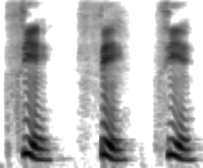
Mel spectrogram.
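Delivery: "त्से" with a clear ts at the start, said slowly; German Z sound. Shown as a demonstration. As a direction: draw out the ts in "त्से". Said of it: "ये ऐसे बोलता है". ("त्से" में साफ़ त्स की आवाज़, धीरे)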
